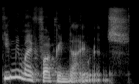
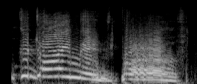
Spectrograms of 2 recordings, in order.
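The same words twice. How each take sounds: First: Said in the usual way. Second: High mock British accent; playful British accent outburst. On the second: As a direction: slip into a cheeky British accent. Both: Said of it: "Okay, I turned British".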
